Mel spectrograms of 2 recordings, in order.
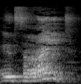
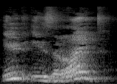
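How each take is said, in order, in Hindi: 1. शब्द मिलकर संक्षिप्त रूप 'it's' बन जाते हैं। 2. दोनों शब्द 'it is' पूरे बोले जाते हैं। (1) "इज को शॉर्ट फॉर्म में लिखा हुआ" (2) "यहां पे ये फुल में लिखा हुआ"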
